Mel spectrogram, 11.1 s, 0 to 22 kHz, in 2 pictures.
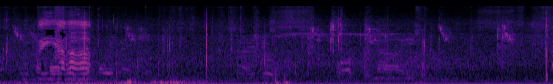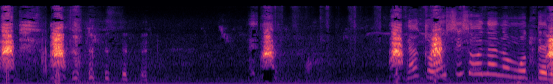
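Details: Chihuahua on May 28 giving bursts of sharp, high yapping barks in two clusters, interleaved with a person speaking and a quiet stretch in between.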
